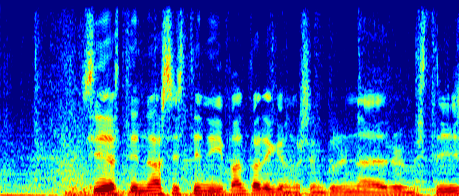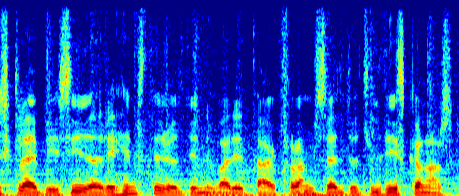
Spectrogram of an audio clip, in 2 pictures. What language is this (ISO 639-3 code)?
isl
